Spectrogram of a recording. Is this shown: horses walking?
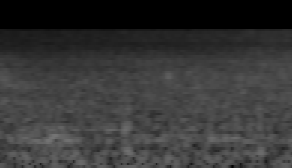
no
